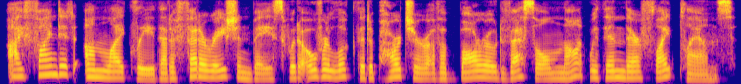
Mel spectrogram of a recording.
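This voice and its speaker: Woman doing a polite analytical android lady from a video game, lowish voice, formal and exact, dry clean sound. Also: darkish tone, dry recording, lightly acted. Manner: formal, precise, measured, matter-of-fact. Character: calm, logical female android crew member, polite and analytical. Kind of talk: video game character voice acting.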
